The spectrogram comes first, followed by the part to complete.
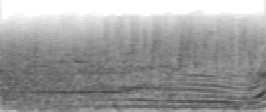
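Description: Vehicle sound effect from a radio promo: an engine note with several pitches sliding slowly downward, as if the vehicle is slowing.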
